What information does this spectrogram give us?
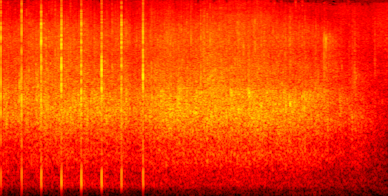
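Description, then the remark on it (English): Audience applause at a church service: a handful of sharp, evenly spaced claps open it, then a dense, steady wash of many hands clapping that holds and fades toward the end. “We so appreciate you, and I'd like to give you a little bit of applause there.”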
